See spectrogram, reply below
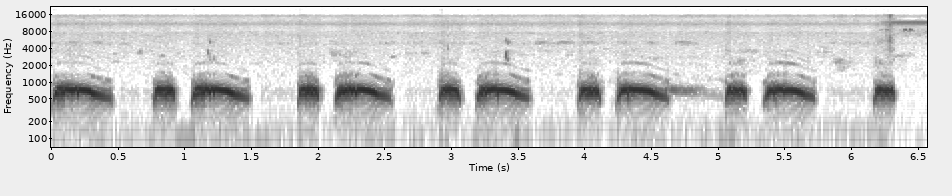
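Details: Spotted dove coos from Indonesia, a wild local bird used as a lure to make other doves call back: a short coo followed by a longer falling coo, repeated about once a second, clean and without other sounds.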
